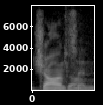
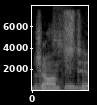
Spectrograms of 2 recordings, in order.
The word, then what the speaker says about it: Johnson: Brian Johnson, not Johnston.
